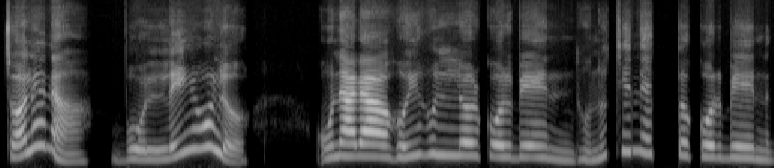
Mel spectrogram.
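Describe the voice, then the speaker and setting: A woman's voice: high-pitched, clean tone, no echo, studio quality, exaggerated voice. A woman voicing an irate, self-important pot-bellied rich man in an audio story, with a huffy, indignant manner.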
